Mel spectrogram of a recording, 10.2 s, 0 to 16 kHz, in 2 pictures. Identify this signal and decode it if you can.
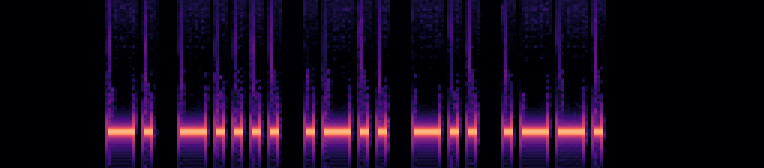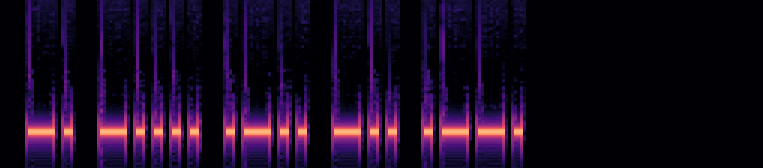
Morse code, heard as a keyed tone, about 20 wpm, 700 Hz. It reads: N6LDP N6LDP
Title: USA Call Signs - 5 Characters - Repeated 2x - 20wpm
